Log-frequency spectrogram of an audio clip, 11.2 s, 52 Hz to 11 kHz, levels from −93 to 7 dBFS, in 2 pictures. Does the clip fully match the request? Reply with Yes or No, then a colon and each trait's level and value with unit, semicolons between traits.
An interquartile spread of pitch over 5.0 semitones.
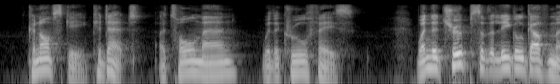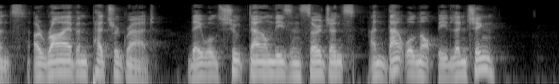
No: average, 3.1 semitones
